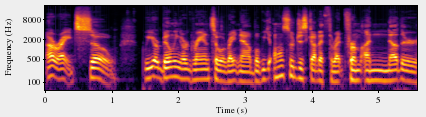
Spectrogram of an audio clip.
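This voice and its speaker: A man with a normal speaking voice and a medium pitch talks at a moderate pace with ordinary pitch variation, on a very clean recording with a silent background. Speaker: gaming YouTuber. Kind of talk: let's play commentary. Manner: casual, thinking aloud with fillers.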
